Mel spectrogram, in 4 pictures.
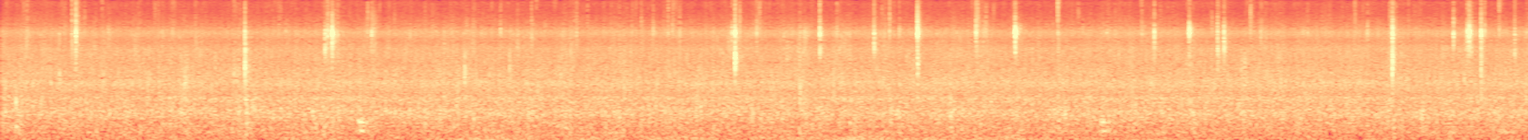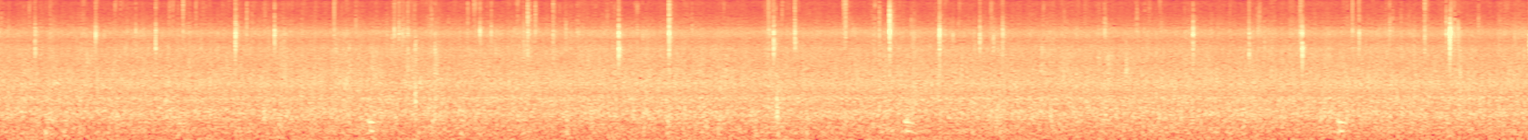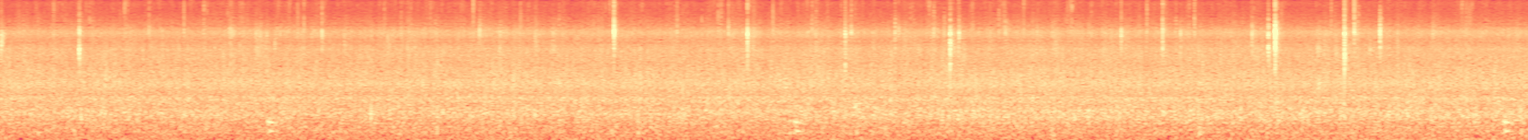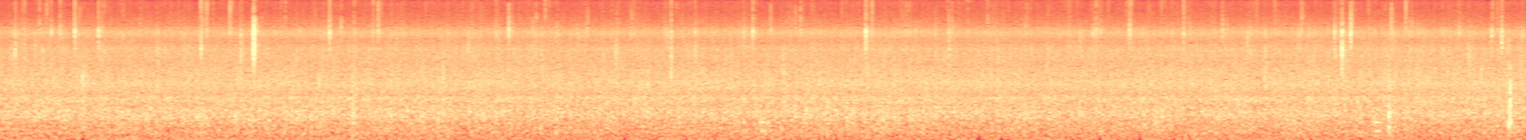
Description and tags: Soft rain falling in my garden.
night, rain, soft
